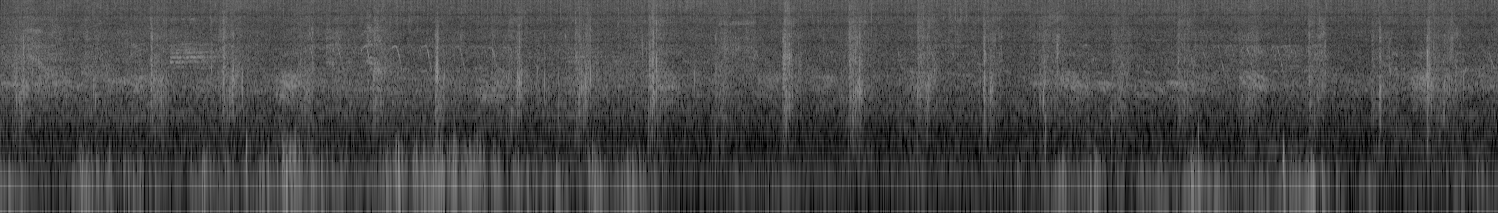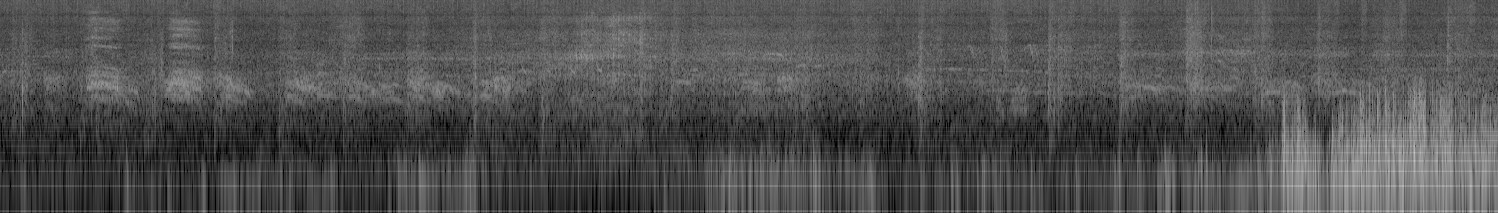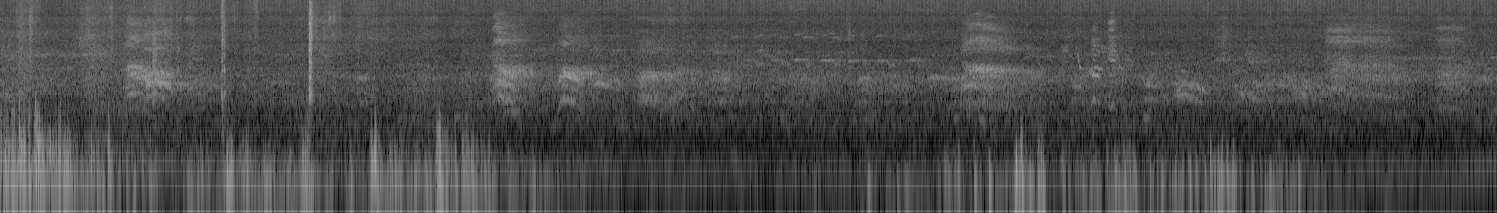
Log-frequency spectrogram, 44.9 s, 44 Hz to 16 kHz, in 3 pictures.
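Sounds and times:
crows cawing: 0.1s - 3.8s, 4.6s - 28.6s, 31.2s - 32.3s, 34.8s - 37.4s, 38.9s - 40.4s, 41.6s - 44.9s
low rumbling microphone bumps: 24.8s - 35.2s.

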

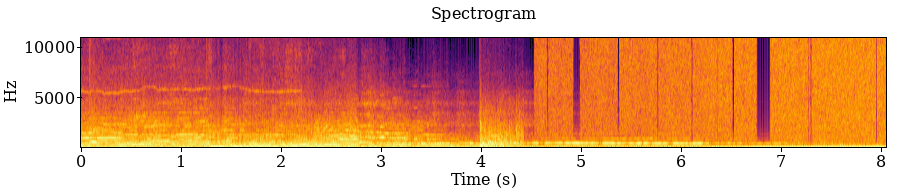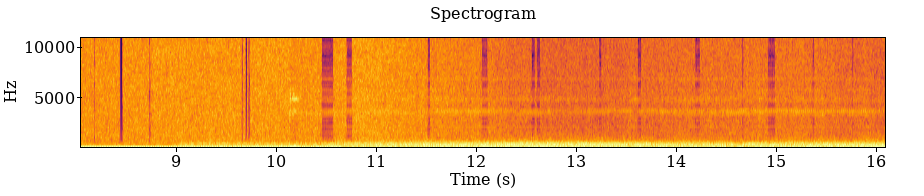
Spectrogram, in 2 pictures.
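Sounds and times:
low hum: 4.6s - 16.0s
rough low noise: 4.6s - 16.0s
television static hiss: 4.6s - 16.0s.

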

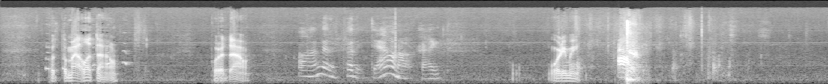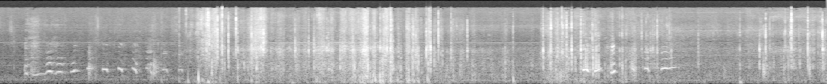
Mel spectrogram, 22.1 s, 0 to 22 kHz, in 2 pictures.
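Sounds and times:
rustling and handling noise: 7.6s - 11.4s, 13.0s - 22.0s
wavering vocal cries: 18.7s - 20.2s.

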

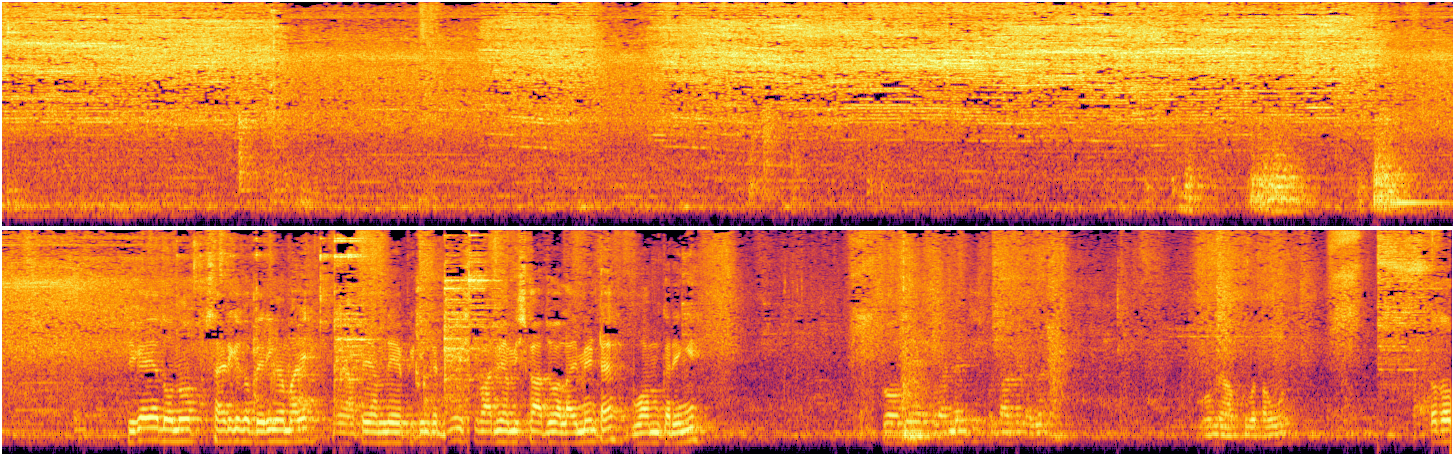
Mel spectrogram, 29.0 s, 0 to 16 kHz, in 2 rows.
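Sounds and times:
machine hiss: 27.8s - 29.0s.

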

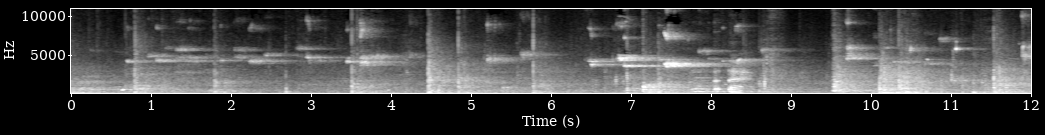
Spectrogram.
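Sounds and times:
sneaker squeaks: 0.6s - 12.0s
basketball bouncing on wooden floor: 3.4s - 6.1s, 6.8s - 7.7s, 9.5s - 12.0s.

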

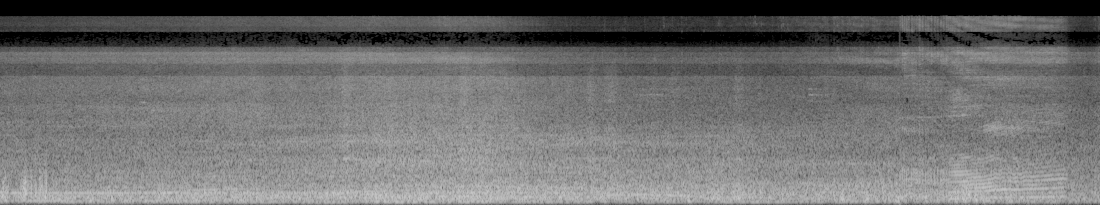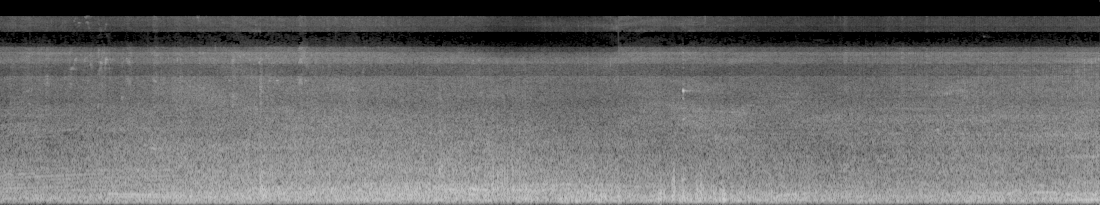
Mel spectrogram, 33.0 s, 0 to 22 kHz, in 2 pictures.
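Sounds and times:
heavy diesel trucks passing: 0.0s - 33.0s
tyre and road noise: 0.0s - 33.0s
engine revving: 13.0s - 17.4s.

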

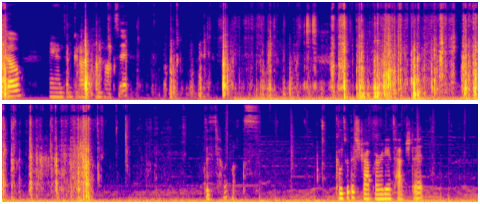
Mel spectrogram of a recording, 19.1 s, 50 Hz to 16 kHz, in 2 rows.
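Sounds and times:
packaging tearing and crinkling: 4.6s - 11.6s.

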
